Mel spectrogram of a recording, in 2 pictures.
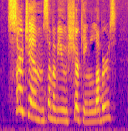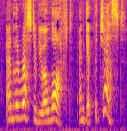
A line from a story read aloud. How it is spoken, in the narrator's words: cried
